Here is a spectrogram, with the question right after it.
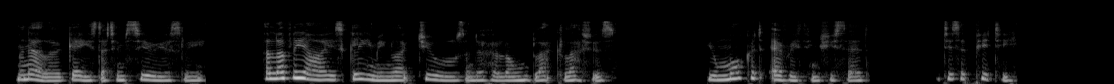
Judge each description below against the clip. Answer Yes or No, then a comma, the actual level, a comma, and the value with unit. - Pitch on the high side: Yes, high, 195 Hz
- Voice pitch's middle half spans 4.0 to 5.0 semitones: No, average, 3.5 semitones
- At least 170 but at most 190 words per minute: No, average, 140 wpm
